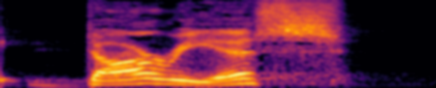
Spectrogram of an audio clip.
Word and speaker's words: Darius: It actually should be Darius, but if I say it differently, I'm sorry. But there is a big question, and that is, who was he? Some commentators say we just don't know who Darius was,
